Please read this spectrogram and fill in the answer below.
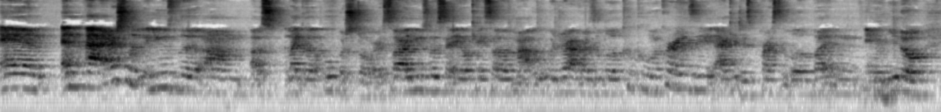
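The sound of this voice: Audible room echo carries a woman's voice as she speaks at a fast pace. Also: medium pitch for a woman, ordinary pitch variation.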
